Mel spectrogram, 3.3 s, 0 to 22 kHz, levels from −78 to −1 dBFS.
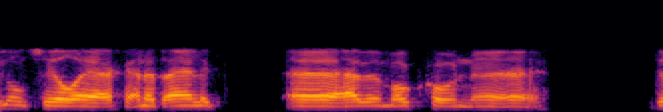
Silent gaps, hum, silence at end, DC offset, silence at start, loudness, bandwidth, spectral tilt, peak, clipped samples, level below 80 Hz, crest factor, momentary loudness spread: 1.26-1.38 s, 2.86-2.90 s, 3.00-3.19 s; none; 0 s; under 0.1%; 0 s; -19 LUFS; 3.9 kHz; -7 dB/octave; -4 dBFS; under 0.1%; -76 dBFS; 16 dB; 12 LU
